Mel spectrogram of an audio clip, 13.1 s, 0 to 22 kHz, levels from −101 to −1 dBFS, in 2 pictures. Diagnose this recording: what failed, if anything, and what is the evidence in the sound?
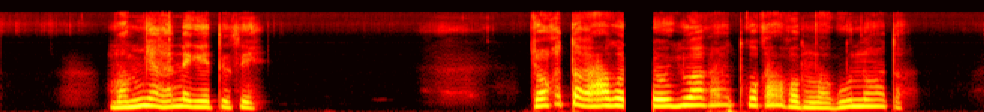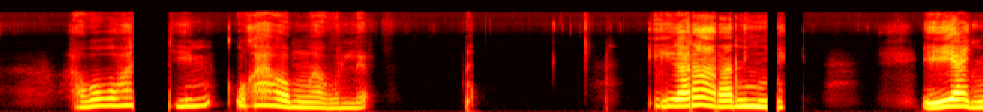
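The failure is in digital broadcast reception: a digital broadcast dropout occurs three times in this speech. The sound fades to silence within about 8 ms and is muted from 4.15 to 4.35 s and from 7.43 to 7.69 s. From 11.66 to 11.91 s it breaks into several short holes, the longest about 0.12 s. The receiver muted while frames were missing or corrupt. The gap lengths fit frames of about 24 ms, and the programme content in those gaps is lost.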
